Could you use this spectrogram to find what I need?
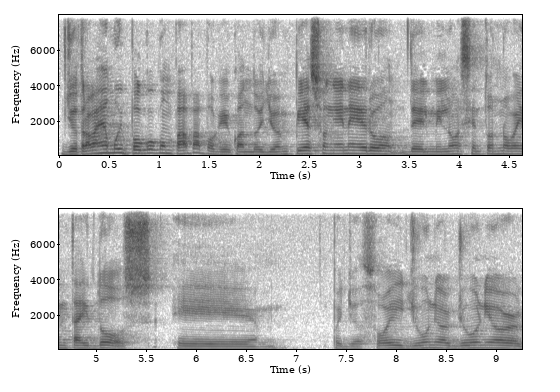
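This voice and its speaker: A man with a fairly high pitch and fairly even intonation at a very slow pace, with audible room echo. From Puerto Rico, Guaynabo. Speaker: dive business owner. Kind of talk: casual interview.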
